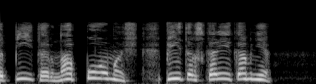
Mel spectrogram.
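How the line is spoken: Desperate scream. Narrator (Russian): Охваченная отчаянием, она снова закричала

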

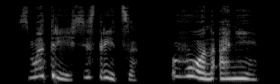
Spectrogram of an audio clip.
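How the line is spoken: Exclaimed. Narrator (Russian): воскликнула Заряна

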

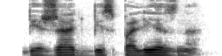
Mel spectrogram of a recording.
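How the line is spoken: Plain, zombie. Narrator (Russian): сказал зомби

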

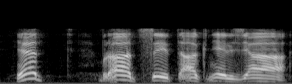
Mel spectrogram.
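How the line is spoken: Hoarse rough shouting. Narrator (Russian): выкрикивал он своим хриплым кабацким голосом

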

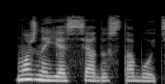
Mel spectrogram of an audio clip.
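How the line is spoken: Quiet question. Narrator (Russian): тихо спросил Префен

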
